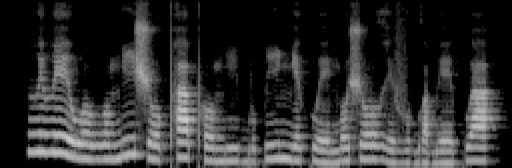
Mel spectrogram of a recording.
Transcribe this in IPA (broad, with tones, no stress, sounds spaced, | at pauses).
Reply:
β ɪ˦ β eː˦˨ w o˨ β o˨ ŋ iː˦ ʃ oː˨ pʰ a˦ pʰ o˨ ŋ iː˨ b u˨ p iː˦ ɲ e˨˦ kʷ eː˨ ŋ o˦ ʃ oː˦ ɣ ɪ˨ v u˨ ɡʷ a˨ b eː˨ kʷ a˦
